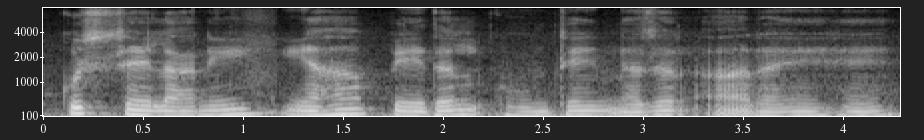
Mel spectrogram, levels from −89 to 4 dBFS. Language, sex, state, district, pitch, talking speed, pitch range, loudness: Hindi, male, Rajasthan, Jaipur, 120 Hz, 125 wpm, 110-130 Hz, -17 LUFS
